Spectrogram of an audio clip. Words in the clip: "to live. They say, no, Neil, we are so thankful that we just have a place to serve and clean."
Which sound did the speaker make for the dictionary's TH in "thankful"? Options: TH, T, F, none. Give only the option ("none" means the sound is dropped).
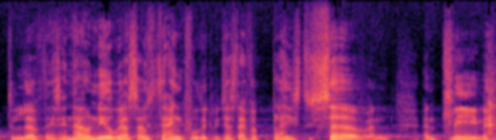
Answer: TH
